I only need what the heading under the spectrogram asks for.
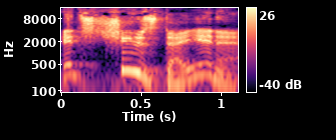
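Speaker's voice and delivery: fake British accent. Repeating a phrase jokingly: fake British accent. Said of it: "in that fake British accent".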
